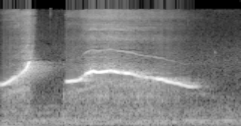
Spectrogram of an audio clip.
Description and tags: Whisle Romantic Recording at home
